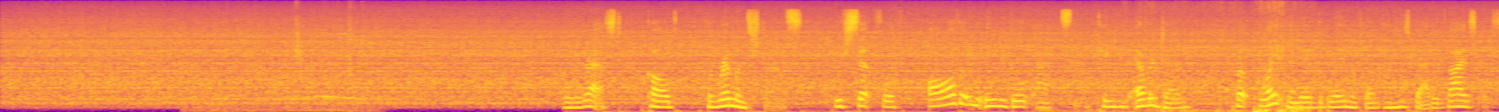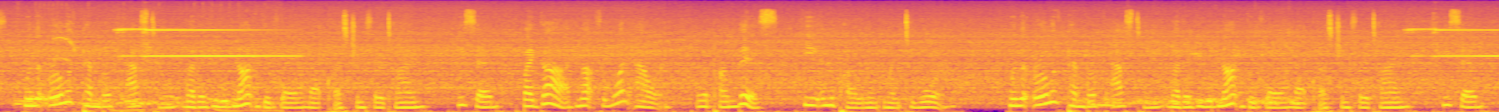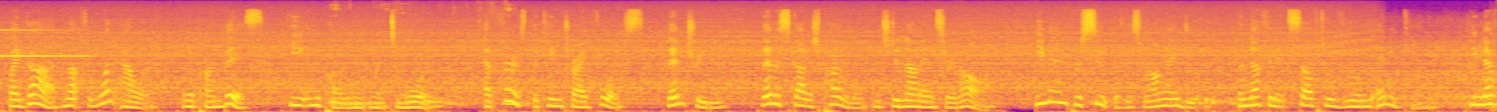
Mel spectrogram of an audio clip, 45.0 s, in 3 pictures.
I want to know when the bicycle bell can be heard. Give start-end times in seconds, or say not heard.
16.1-18.0, 29.0-30.7.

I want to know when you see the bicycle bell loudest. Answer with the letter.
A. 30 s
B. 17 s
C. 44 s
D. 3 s
B.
